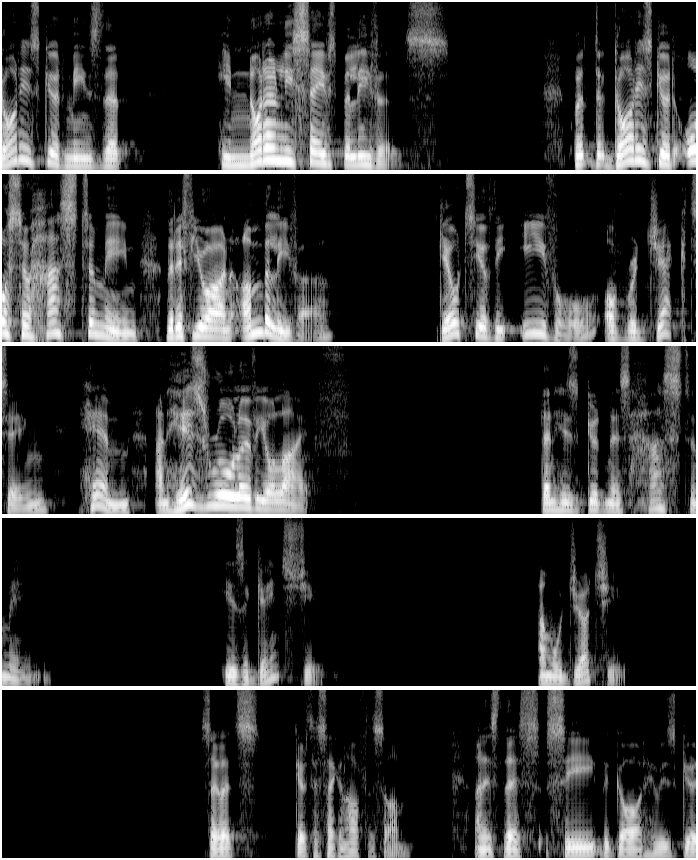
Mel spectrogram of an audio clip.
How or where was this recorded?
large echoing room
